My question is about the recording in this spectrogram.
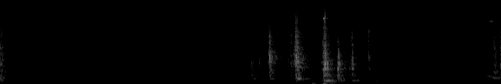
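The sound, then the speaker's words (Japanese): After a stretch of silence, a rapid cluster of sharp clicks and rattles as an apartment front door is unlocked and opened in cold weather, followed by one more brief click. “早く入って。寒いから。あ、鍵閉めといてね。”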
